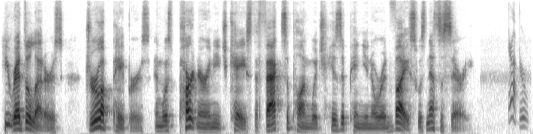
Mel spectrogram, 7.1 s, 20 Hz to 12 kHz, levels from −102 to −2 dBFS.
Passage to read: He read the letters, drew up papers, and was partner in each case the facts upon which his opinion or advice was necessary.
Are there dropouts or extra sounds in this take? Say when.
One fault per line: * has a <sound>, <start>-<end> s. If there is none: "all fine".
* has a chirp, 6.8-7.0 s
